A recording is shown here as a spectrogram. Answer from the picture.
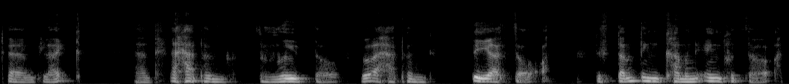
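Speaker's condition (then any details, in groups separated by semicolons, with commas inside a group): Profound deafness; born profoundly deaf, cochlear implant one ear after ear problem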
